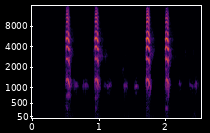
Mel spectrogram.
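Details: Grey-headed lapwing (Vanellus cinereus) giving four harsh, rasping calls in two quick pairs, with soft low chatter between them.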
